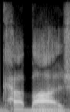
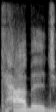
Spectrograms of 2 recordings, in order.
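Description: First: The word's sounds are bent away from usual. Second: The word is pronounced in the ordinary way. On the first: "it's more like cabbage" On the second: "the way he says cabbage isn't cabbage"

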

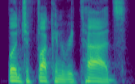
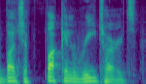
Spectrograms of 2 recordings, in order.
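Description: First: It is said in a New England accent. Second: It is said plainly, without the regional accent.

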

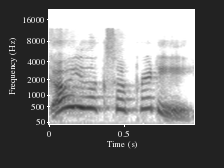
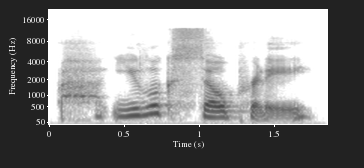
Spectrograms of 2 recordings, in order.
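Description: First: It sounds warm and pleased. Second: It sounds angry and resentful.

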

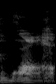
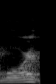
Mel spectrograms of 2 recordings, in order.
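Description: First: The word is said in a mangled orc-like way. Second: The word is said in a normal way. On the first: "orcs can't say words good, ... That's wah" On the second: "they don't say war"

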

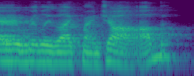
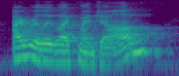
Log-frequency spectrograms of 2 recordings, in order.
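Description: First: The voice falls at the end like a statement. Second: The voice rises at the end like a question. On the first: The speaker is confident in what they say. The speaker calls it right. "Instead of saying something like" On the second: The speaker seems to question their own statement. The speaker calls it wrong. "where they end things like a question"

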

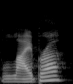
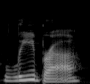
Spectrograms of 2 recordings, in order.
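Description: First: The first syllable sounds like the start of 'library'. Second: The first syllable does not sound like 'library'. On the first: The speaker calls it right. "it's like library. So it should be like Libra" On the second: The speaker calls it wrong. "is not Libra"

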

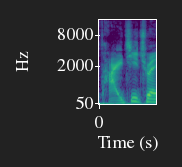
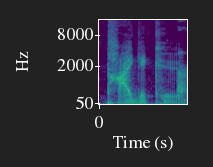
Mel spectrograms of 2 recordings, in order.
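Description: First: It is pronounced the Mandarin way. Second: It is pronounced the Cantonese way. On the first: "he pronounces it in Mandarin very poorly" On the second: "or in Cantonese"

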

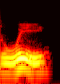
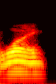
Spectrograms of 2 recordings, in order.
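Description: First: It is said in standard French, like 'we'. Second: It is said in a Quebecois accent, like 'why'.

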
